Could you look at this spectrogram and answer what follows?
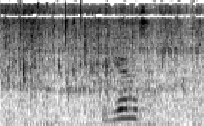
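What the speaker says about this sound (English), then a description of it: "And once again, just one more time, cold water rinse." Cooked noodles are rinsed under a cold-water faucet, a steady gushing flow running throughout while a person speaks briefly over it.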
